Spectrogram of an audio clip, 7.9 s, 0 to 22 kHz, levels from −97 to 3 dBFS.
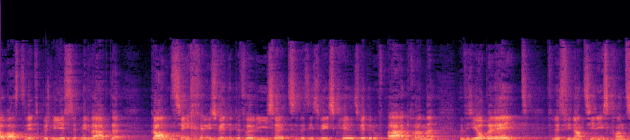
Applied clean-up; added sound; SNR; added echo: none; none; none; reverberation time 0.5 s.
